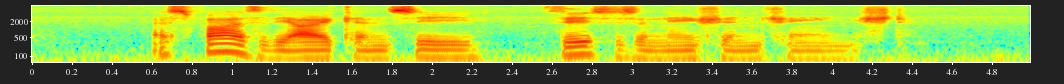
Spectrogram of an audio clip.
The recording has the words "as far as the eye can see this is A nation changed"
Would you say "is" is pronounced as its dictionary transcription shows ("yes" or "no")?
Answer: yes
